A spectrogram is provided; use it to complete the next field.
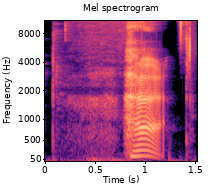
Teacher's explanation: karakteristik nafasnya berbisik lebih halus · Keluarlah dari bagian tengah tenggorokan huruf H kecil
